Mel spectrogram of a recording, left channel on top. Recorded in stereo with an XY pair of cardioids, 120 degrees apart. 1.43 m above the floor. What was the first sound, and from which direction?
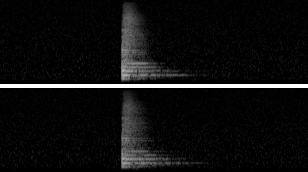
A snare drum, 25° left.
